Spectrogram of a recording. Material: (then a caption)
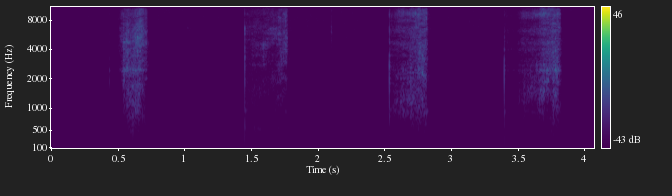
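Wood. A small solid wooden chopping board, held upright, is scratched along the grain with a wooden pencil in four short, bright, raspy strokes about a second apart. Several strokes begin with a faint tap, and a soft steady low hum sits underneath.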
